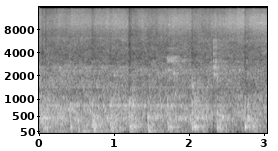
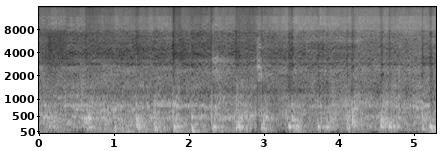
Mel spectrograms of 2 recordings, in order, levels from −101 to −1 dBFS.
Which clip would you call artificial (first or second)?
second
